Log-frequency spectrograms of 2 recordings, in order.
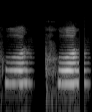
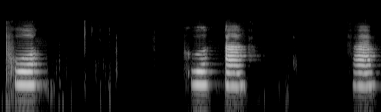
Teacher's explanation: like the English P, but we make air flow through our lips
